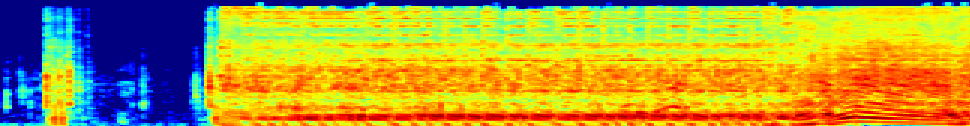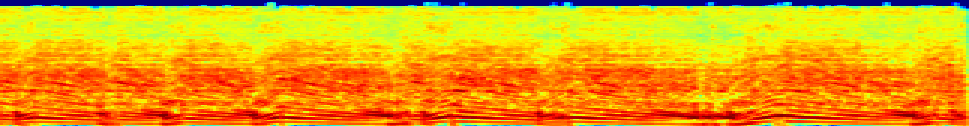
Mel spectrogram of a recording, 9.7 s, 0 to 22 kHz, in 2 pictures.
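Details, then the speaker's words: Stihl 440/460 hybrid chainsaw on its first tank of fuel since a rebuild, rings still bedding in. At full throttle it screams but breaks up into an uneven four-stroking warble. The carb is running quite rich and was left unadjusted for break-in. "So it is quite rich. It is 4-stroking on full throttle, but it's running in for this first tank of fuel."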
